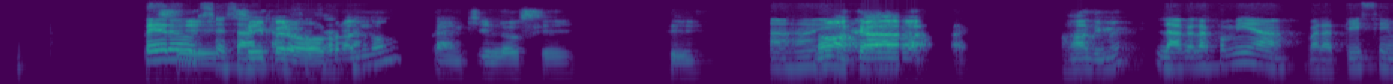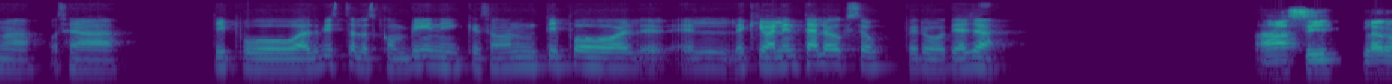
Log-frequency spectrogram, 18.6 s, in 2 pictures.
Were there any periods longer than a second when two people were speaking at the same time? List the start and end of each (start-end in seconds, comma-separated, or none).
1.0-2.6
